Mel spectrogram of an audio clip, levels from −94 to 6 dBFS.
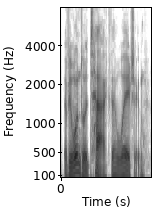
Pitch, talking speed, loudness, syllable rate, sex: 100 Hz, 235 wpm, -20 LUFS, 7.0 syllables/s, male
